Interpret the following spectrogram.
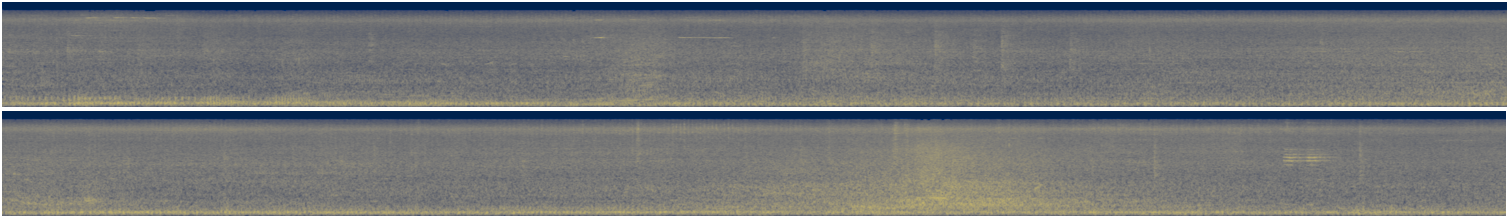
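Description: Congested street traffic heard from among slow-moving vehicles: a steady low engine drone, with a louder vehicle swelling past a little over three-quarters of the way through and a brief high beep near the end.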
